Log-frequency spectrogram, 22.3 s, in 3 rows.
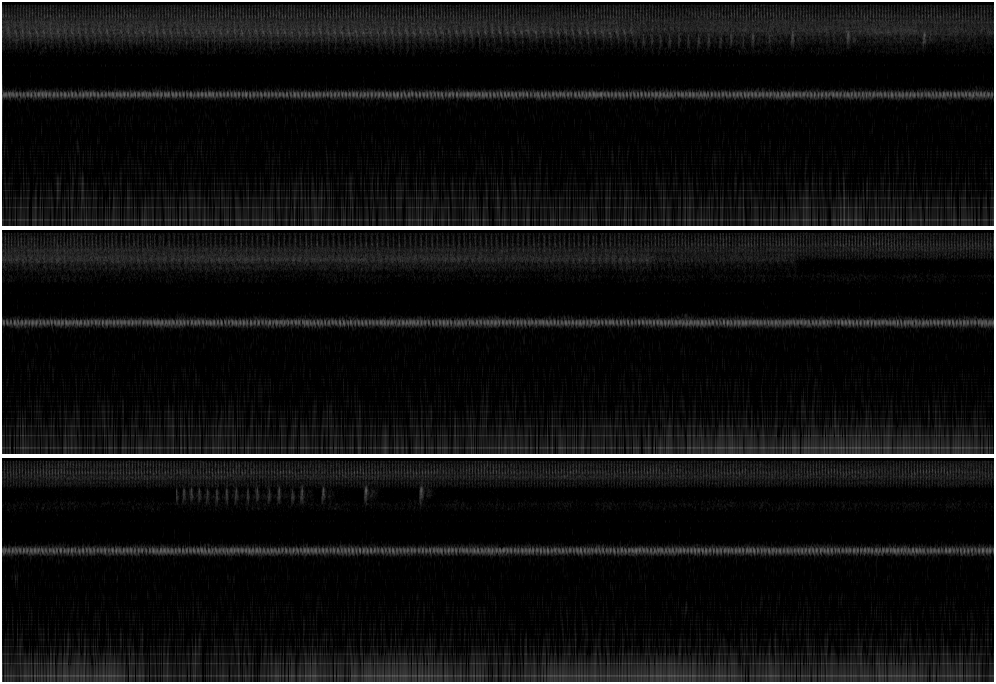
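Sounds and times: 
close crickets on a quiet tropical night: 0.0 - 22.3.

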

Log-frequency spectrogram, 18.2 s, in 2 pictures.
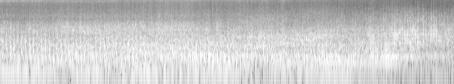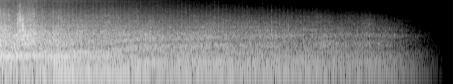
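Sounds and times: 
helicopter starting: 0.0 - 10.4.

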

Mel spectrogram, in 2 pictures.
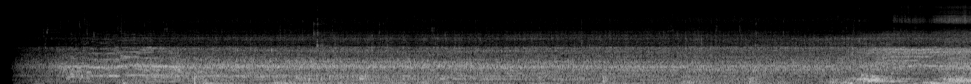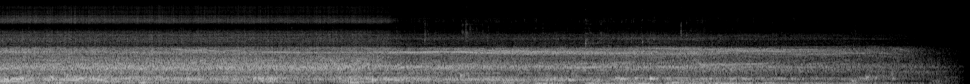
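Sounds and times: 
water sound effects: 0.2 - 19.4.

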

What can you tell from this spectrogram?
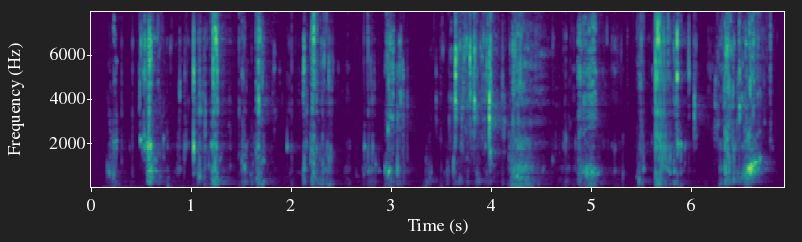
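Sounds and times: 
dog drinking: 0.1 - 6.9.

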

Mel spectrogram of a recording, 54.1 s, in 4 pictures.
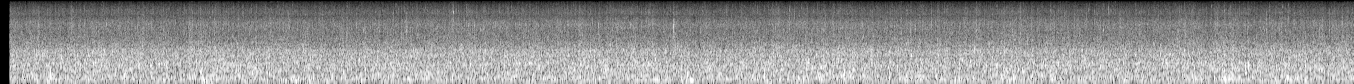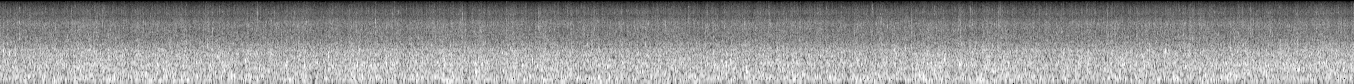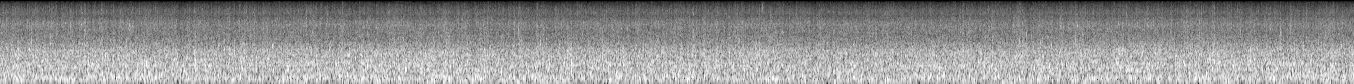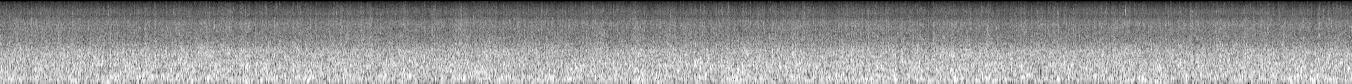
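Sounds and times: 
large creek flowing: 0.1 - 54.1.

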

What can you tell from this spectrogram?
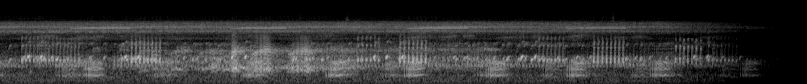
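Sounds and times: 
insects buzzing in a jungle: 0.0 - 7.8
frogs croaking in a jungle: 0.0 - 7.9.

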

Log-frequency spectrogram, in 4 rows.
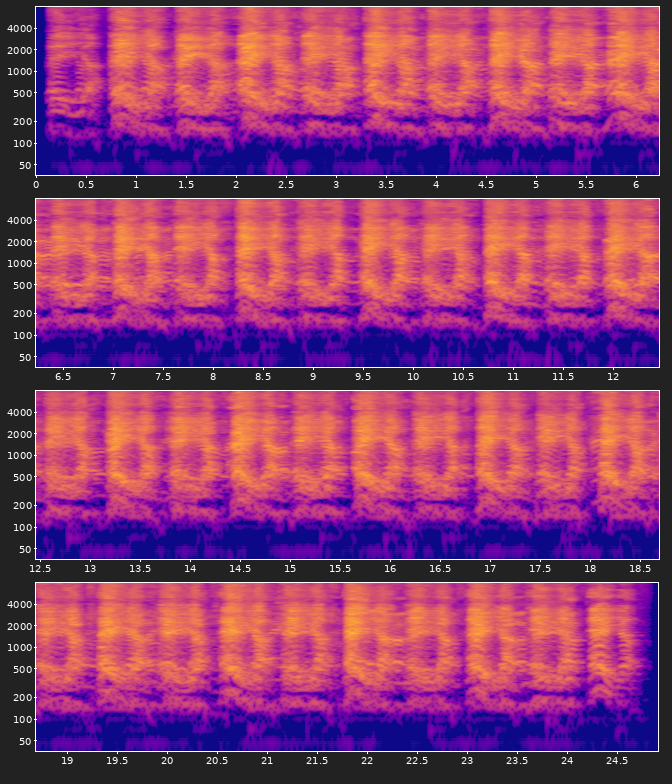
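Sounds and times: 
simple chants: 0.1 - 24.9.

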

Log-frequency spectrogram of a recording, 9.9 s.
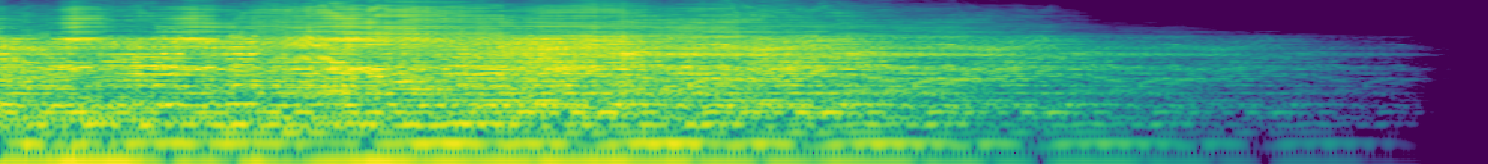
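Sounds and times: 
talk box drone: 0.2 - 5.7.

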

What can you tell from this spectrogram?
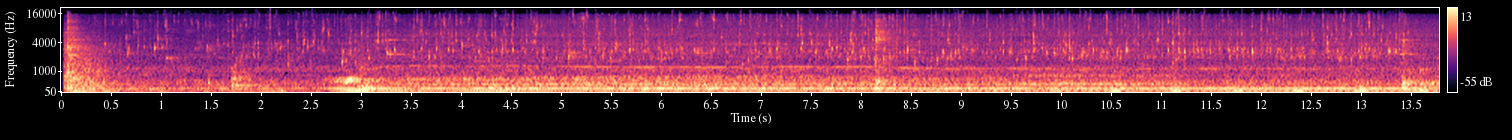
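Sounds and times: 
spigot running: 0.1 - 13.6.

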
